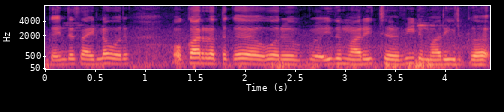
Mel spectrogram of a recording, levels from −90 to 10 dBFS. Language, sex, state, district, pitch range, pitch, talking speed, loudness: Tamil, male, Tamil Nadu, Chennai, 175-195 Hz, 185 Hz, 150 wpm, -16 LUFS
